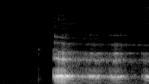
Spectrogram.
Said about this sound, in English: There's a good burp for you. Goodness.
